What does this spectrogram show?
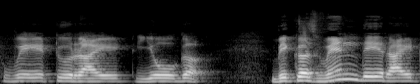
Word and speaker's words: yoga: it is yoga so there is an a sound at the end but it is not an extended a so yoga now i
